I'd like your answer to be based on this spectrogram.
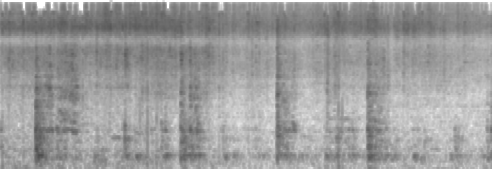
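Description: Green mango pieces sizzle and fry in hot oil with popped mustard seeds, a steady loud crackle broken by repeated scraping strokes of a spoon stirring the pan, with no voices.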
